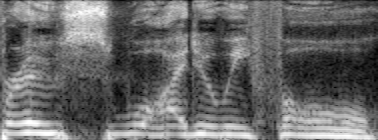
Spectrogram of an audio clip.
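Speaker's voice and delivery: slow, deliberate, drawn-out, unhurried delivery. Answering with his own try at the same impression: Michael Caine impression. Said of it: "I can do that one".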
